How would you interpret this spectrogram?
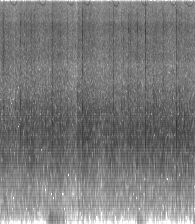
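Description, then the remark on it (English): A crowd claps steadily as a clap offering to God, dense overlapping applause filling the room with a few sharper claps standing out, sustained and fairly loud throughout. “Give God a clap offering.”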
